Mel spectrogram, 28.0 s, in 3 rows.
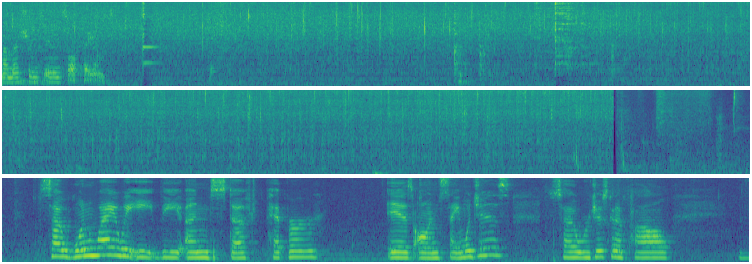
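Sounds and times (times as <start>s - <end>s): mushrooms frying sizzle: 0.0s - 17.0s.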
